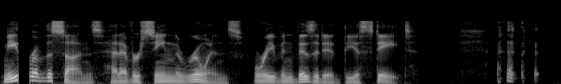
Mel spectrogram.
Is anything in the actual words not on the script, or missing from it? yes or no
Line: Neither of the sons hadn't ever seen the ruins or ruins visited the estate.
yes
